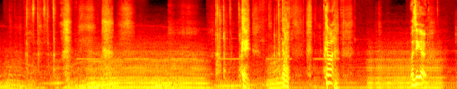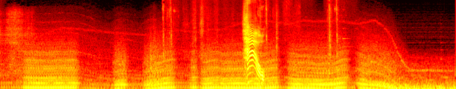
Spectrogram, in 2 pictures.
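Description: A truck engine drones and revs.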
